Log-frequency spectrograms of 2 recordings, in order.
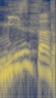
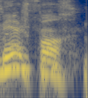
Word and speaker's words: Miesbach: Ja, also auch nicht Miesbach, sondern Mirschboch. Mirschboch. – Ja? Ah, okay, also mit R und SCH und O wird das ausgesprochen, ja? – Mirschboch.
